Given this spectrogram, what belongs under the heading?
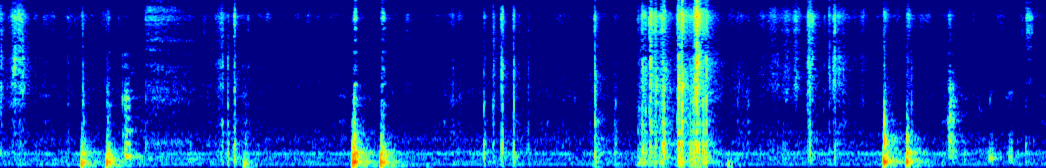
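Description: A deck of mirror oracle cards being shuffled by hand in irregular soft riffling bursts and taps, close and quiet, with one longer shuffle near the middle.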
